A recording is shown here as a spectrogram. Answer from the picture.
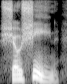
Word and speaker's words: Shoshin: Shoshin, and it's pronounced Shosheen, is a core concept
